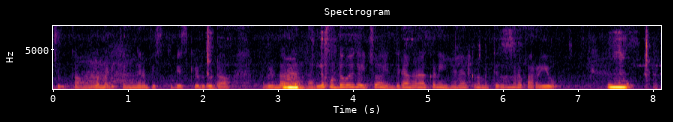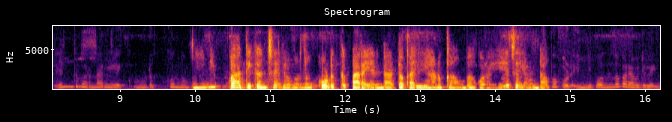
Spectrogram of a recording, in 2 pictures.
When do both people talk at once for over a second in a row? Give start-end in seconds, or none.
10.1-11.8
